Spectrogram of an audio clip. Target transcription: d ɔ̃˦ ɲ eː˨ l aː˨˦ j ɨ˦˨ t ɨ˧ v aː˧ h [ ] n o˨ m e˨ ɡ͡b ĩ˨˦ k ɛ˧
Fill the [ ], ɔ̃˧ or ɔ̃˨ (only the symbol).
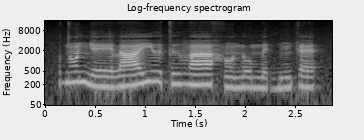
ɔ̃˨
